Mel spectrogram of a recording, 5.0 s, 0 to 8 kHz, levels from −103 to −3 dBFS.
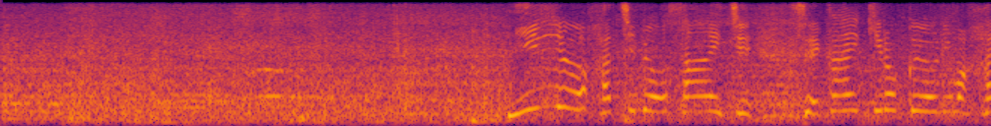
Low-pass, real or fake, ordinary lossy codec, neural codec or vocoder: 7.2 kHz; real; none; none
